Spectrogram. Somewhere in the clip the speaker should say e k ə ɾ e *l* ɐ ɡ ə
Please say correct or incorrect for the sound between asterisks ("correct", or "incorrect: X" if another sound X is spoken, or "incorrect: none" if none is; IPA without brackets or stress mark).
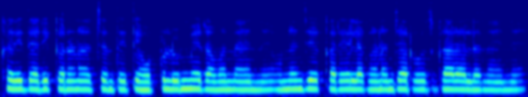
correct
